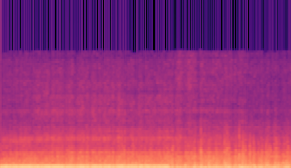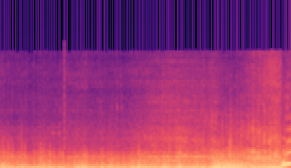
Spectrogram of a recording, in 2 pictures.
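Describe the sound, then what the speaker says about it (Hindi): A motorcycle ridden at full throttle on a road roars steadily and loudly, heavily buffeted by wind noise on the microphone, with a horn-like tone sounding near the start and again at the end. "देख रहे पूरा एक्सीलेटर दियो मैंने भाई"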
